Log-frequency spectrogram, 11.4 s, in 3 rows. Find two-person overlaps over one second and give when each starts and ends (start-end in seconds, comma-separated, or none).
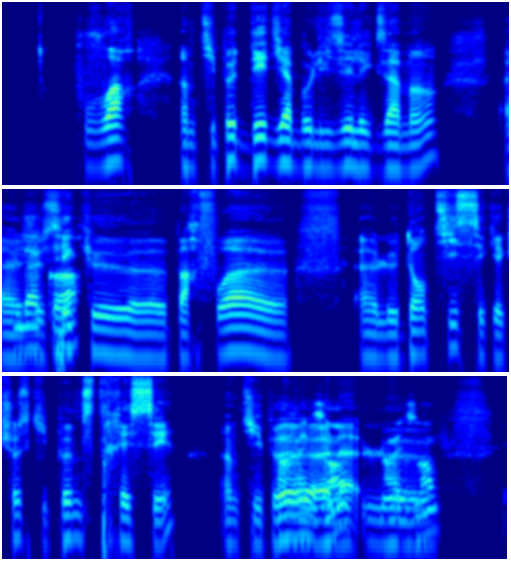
9.7-10.9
